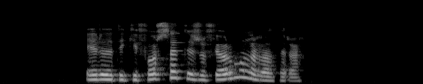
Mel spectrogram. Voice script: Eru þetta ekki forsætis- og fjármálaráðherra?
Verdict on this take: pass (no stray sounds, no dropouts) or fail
pass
